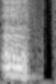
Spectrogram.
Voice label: Dwarf Hurt Sound; Heroes3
